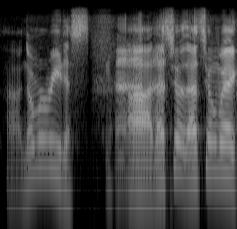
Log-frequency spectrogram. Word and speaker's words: Norman Reedus: What's God, it rhymes with fetus. Norman Reedus.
